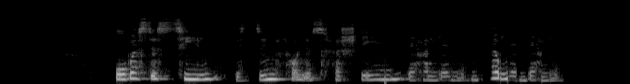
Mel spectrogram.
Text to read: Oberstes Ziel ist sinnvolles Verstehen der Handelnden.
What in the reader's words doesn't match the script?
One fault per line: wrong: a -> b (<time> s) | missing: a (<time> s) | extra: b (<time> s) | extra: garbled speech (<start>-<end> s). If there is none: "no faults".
extra: garbled speech (4.9-5.7 s)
